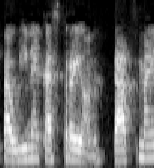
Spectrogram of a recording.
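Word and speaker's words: Castrellón: used to say and they said why do you say it with an accent why do you have to roll your r's why can't you say paulina castrellian and i corrected them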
